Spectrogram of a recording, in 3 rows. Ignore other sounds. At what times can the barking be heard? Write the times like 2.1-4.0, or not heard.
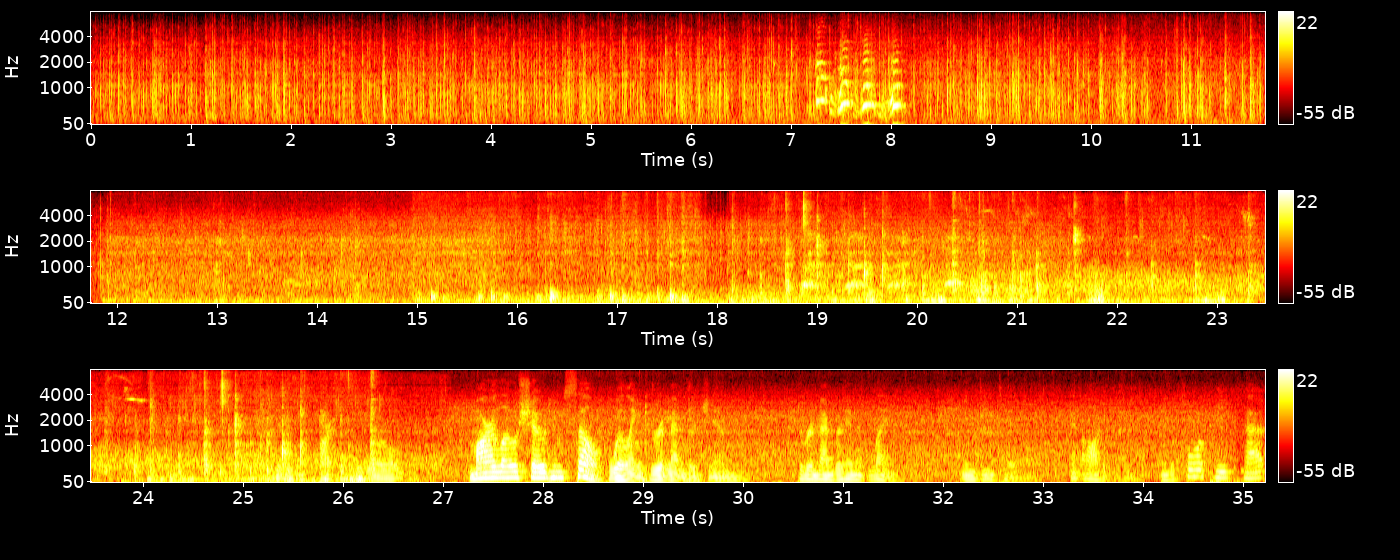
7.2-8.2, 18.8-20.6.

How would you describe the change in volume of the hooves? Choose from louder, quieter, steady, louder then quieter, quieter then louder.
steady.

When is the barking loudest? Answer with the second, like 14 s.
8 s.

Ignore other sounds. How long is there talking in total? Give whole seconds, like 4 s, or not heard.
10 s.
